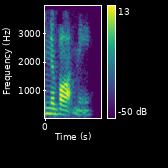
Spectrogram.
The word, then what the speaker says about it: Novotny: It's Amy Novotny. – Novotny. Oh, just like it appears on my piece of paper, Novotny.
